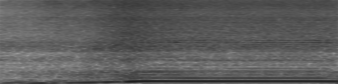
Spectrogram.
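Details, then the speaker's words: Nissan/Vauxhall/Opel after EGR valve cleaning and connector re-pin: on a drive, engine revs cleanly with no hesitation or stumble that was heard before cleaning, no smoke; fault fixed. "that just rents so smoothly now and when we look in the rearview mirror nowhere no smoke no nothing"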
